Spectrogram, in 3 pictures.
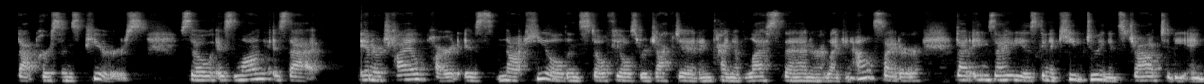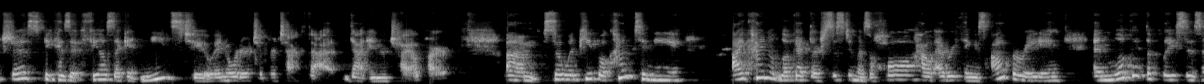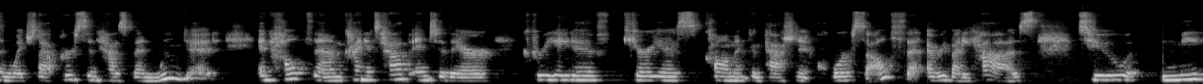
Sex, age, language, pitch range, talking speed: female, 20-39, English, 175-240 Hz, 180 wpm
